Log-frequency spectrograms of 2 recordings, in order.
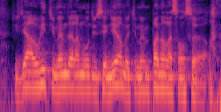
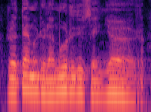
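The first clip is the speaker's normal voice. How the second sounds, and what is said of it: Imitated accent of another man. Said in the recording (French): “je vais vous le faire avec son accent,”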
